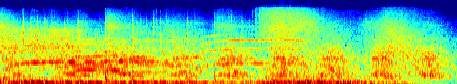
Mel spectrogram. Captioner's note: cheers and applause; fans chanting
